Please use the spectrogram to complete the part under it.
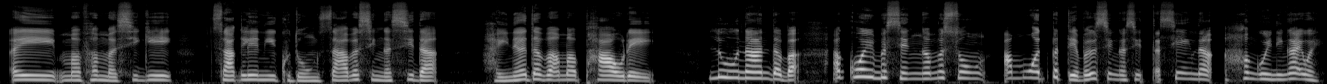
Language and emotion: Manipuri, disgusted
